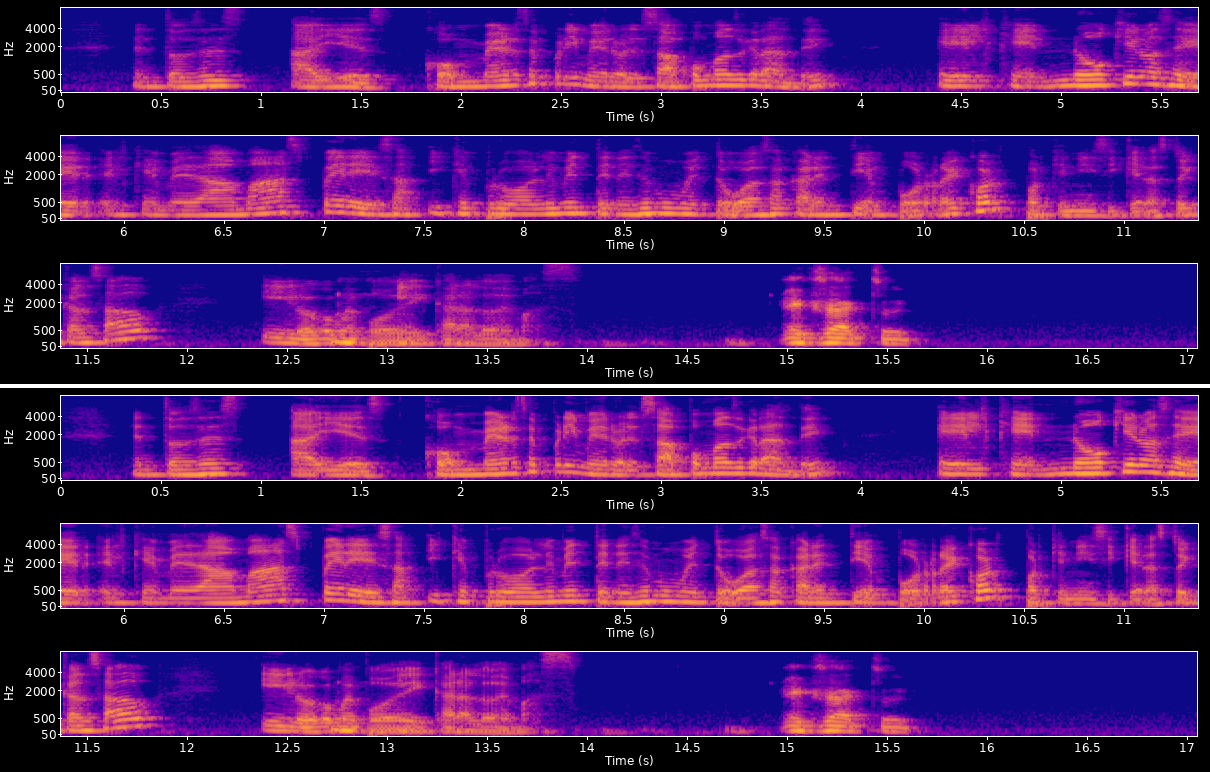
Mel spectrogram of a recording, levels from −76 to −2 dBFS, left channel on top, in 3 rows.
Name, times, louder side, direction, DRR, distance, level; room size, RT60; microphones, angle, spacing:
voice 1, 0.4-3.8 4.4-11.8 12.4-13.9, right 1 dB, 70° right, 2.3 m, -24 dB
voice 2, 12.7-13.1 15.0-15.6, left 3 dB, 20° left, 0.5 m, -22 dB
9.6 x 5.6 x 3.3 m
head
